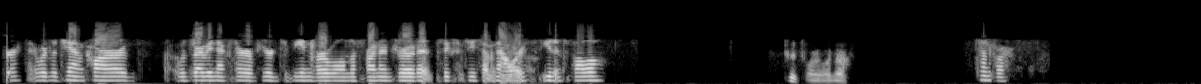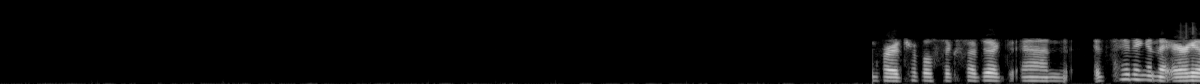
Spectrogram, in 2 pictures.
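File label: police department, scanner audio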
